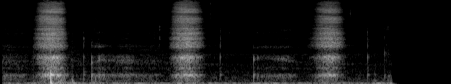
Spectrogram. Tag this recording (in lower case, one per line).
respiratory sounds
